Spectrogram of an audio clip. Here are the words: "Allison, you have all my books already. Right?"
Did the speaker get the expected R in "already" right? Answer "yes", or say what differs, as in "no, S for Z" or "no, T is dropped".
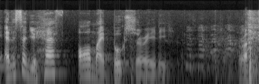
yes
